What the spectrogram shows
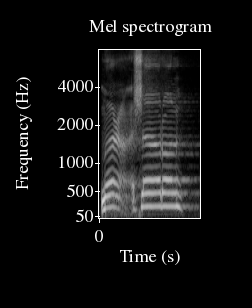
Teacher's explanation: Ma'syaral, huruf shin. Huruf shin makhrajnya ada pada wastul lisan atau tengah lidah, sama dengan makhrajnya jim dan ya.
